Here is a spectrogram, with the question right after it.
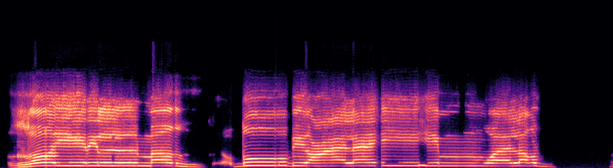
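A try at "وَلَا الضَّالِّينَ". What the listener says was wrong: Ya, coba di huruf dotnya jangan kayak huruf dal. Walad do enggak. Walau Nah, jadi dia ada ada rokhawah dan ada istiqolah. Kuatan yang mana? Tidak ada yang kuat karena huruf dot itu ada rokhawah.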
